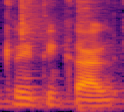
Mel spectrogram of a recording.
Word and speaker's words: critical: En español, se, en inglés se escribe critical y se pronuncia critical, critical, critical. Una vez más, esa T la pronunciamos como una R.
